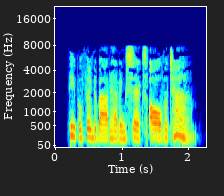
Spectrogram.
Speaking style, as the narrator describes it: I said irritably

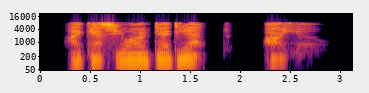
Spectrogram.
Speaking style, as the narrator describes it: whispered

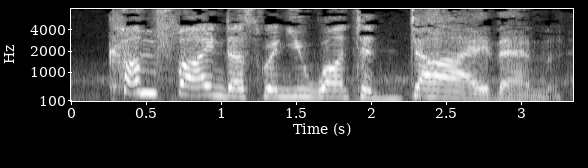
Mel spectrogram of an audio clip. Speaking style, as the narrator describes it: Phasma called back over her shoulder, laughing

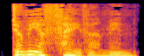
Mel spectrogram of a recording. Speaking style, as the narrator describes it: she whispered to me

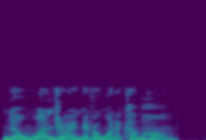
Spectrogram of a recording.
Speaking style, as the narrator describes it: yelling

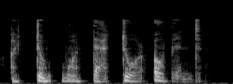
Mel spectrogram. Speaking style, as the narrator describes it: hisses

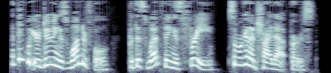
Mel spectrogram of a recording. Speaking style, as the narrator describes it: she remembers and laughs

